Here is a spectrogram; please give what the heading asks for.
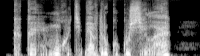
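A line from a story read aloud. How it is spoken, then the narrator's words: Faint terrified broken voice. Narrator (Russian): еле слышно спросил, прерывающимся от ужаса голосом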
